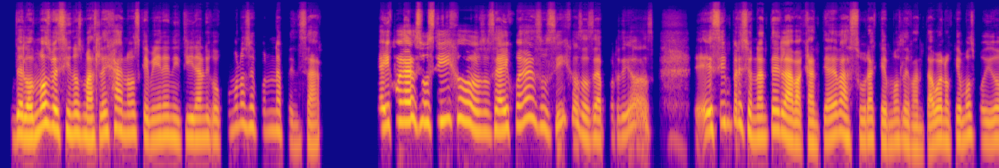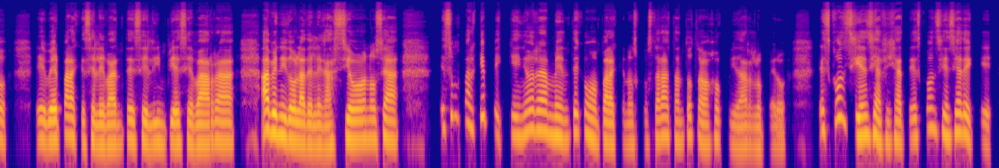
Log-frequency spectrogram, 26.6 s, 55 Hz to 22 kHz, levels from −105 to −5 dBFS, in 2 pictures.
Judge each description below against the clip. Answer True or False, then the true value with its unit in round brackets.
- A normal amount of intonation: False (5.9 semitones)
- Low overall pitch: False (165 Hz)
